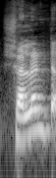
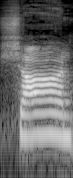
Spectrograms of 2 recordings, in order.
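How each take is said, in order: First: The word keeps an L sound before the ending. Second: The word has no L sound, with a long vowel. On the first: The speaker calls it wrong. "షలంట్ అని అనకూడదు" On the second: The speaker calls it right. "షాంట్ అని పలకాలి"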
